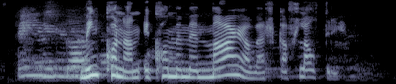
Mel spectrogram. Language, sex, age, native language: Icelandic, male, 11, Icelandic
